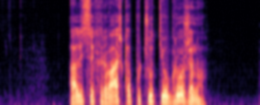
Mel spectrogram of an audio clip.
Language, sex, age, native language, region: Slovenian, male, 30-49, Serbian, Central Slovenia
